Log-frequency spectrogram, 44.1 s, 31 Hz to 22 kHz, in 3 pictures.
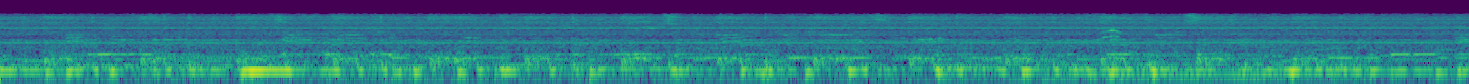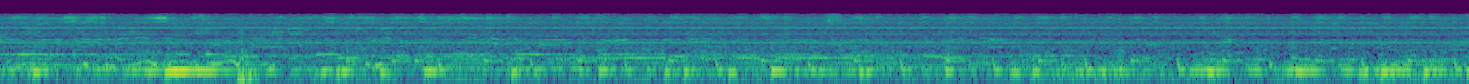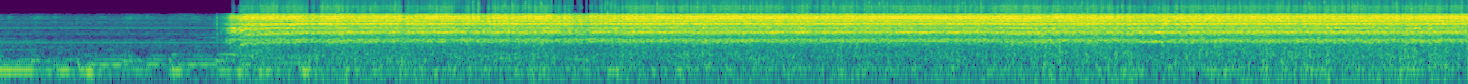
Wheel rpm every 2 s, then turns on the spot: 0, 0, 0, 0, 0, 0, 0, 0, 0, 0, 0, 0, 0, 0, 0, 10, 200, 230, 230, 230, 230, 230.
none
